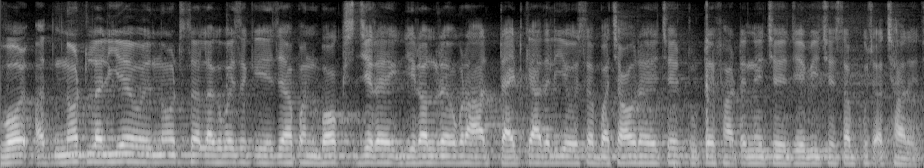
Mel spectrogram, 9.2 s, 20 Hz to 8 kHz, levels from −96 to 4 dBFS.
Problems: background sounds at intervals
